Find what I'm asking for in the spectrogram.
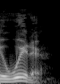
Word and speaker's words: waiter: I am a waiter. Ça veut dire, moi, son garçon m'a servi dans le restaurant. Alors, moi, je prononce waiter. Waiter, ça veut dire accent tombé sous premier syllabe là. Waiter. W-A-I-T-E-R.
